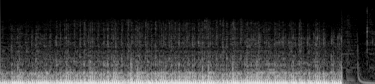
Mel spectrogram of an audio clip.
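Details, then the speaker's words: Ford Territory Turbo with Barra engine, PCMtec tune with increased cam/valve overlap and raised idle: loping, uneven idle pulsing about four times a second then cutting out; tune made it lumpy and kept it stalling. "okay so Thomas tweaked the tune a bit he raised the idle and we are we are now lam.com baby it sounded way more lumpy"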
